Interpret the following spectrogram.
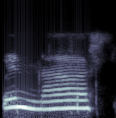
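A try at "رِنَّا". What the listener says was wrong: You need to be mindful. You elongated the alif, fine. But because of this shadda on the noon mushaddid, you need to sit on this for 2 seconds. So it's rinnas.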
